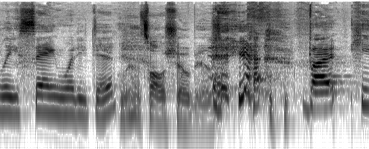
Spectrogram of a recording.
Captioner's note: laughs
